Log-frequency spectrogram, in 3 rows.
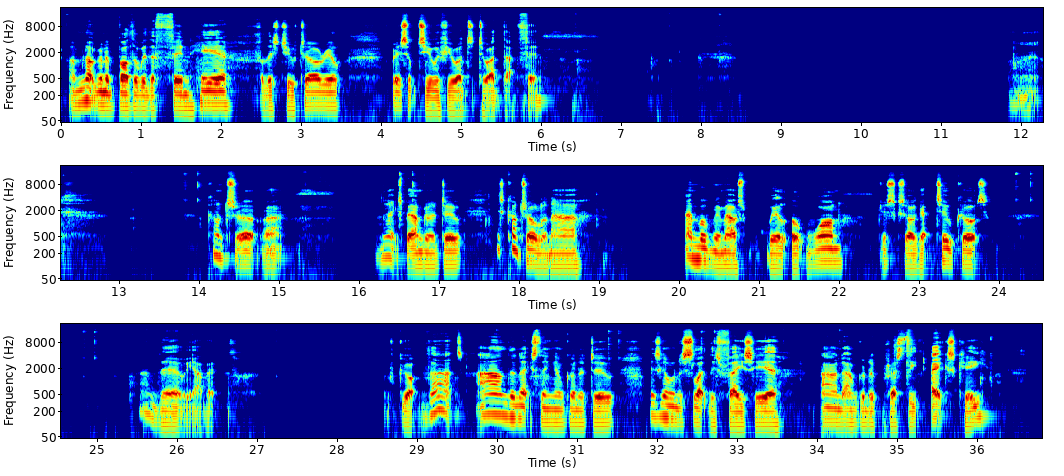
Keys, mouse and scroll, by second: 0.1 middle click, 1.3 middle click, 6.4 middle click, 8.3 middle click, 9.9-13.5 middle drag, 14.0 click, 16.2 middle click, 16.7 click, 18.6 ctrl+r, 21.5-22.5 scroll, 22.5-22.8 scroll, 24.4 click, 24.8 scroll down 3, 25.0 click, 27.2-27.7 scroll down 3, 30.0 middle click, 31.6 click, 32.9 click, 34.9 middle click, 36.0 x.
